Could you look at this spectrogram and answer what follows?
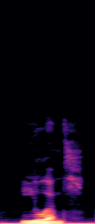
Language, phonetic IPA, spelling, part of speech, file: Latvian, [īːlæns], īlens, noun, Lv-īlens.ogg
- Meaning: awl (pointed instrument for piercing small holes)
